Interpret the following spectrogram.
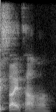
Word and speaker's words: Saitama: really enjoyed about uh sait's character am I saying this right I'm saying Sait and you guys are saying saitama am I putting emphasis on the wrong salable it's it's probably saitama okay saitama saitama saitama it's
